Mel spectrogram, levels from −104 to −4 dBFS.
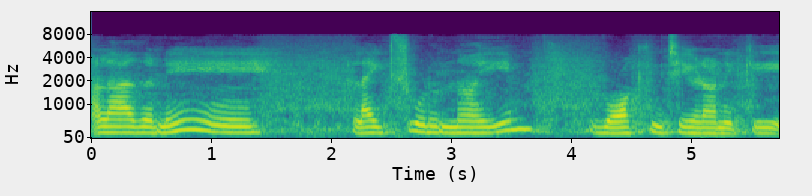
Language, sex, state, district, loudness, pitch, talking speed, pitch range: Telugu, female, Andhra Pradesh, Anantapur, -16 LUFS, 180 Hz, 75 wpm, 170-220 Hz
